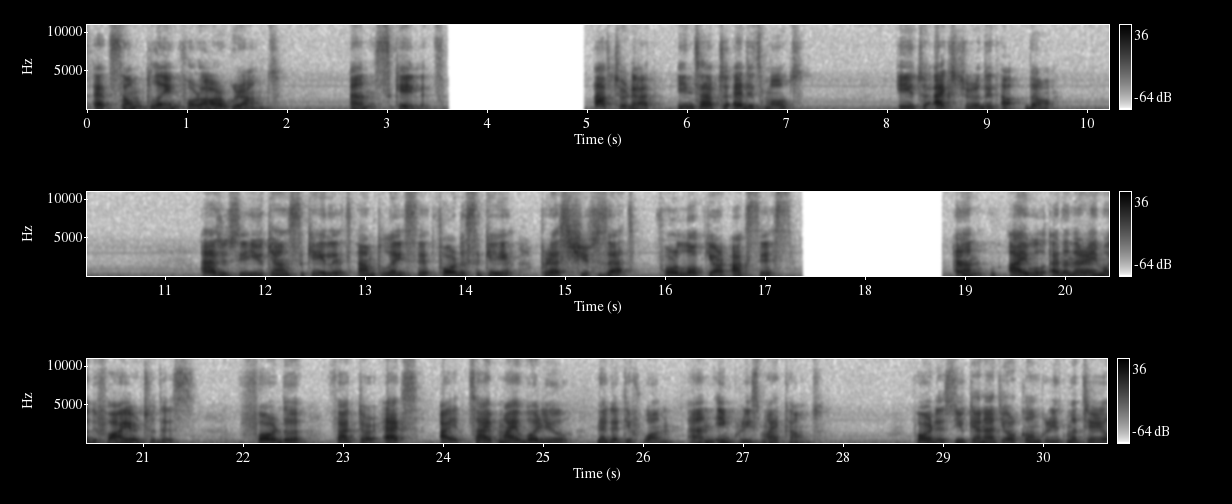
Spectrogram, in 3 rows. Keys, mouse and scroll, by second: 0.0 shift+a, 1.9-2.3 drag, 2.8 s, 3.9 g, 4.0 z, 5.4-5.8 drag, 6.3 middle click, 6.6 s, 7.1 middle drag, 8.2 Tab, 9.1 e, 10.8 click, 11.1 s, 11.9 s, 12.4 shift+z, 15.5-15.8 middle drag, 16.5 KP_0, 16.8 ctrl+s, 17.7 drag, 18.1 click, 18.5-19.4 drag, 21.7-23.2 drag, 24.7 click, 24.9 click, 25.2 click, 26.1 Tab, 26.1 a, 26.5 click, 27.6-29.1 drag, 28.9 e.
